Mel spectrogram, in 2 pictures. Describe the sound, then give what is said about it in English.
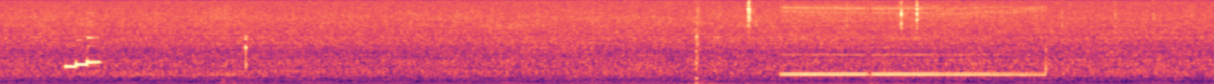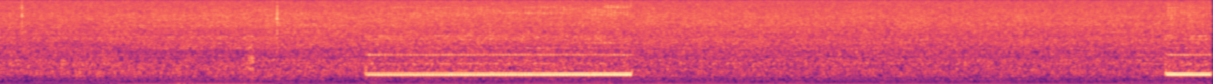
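Telephone ringing heard over a speakerphone: a few long, steady electronic tones, each about two seconds, separated by quieter pauses, over a low constant hum and faint background noise. “Let's call them now. And we'll put it on speaker.”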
